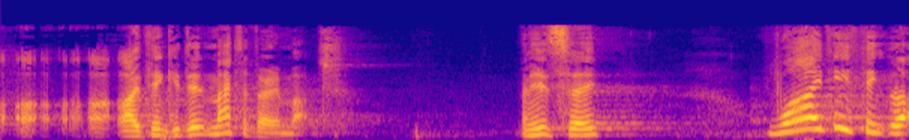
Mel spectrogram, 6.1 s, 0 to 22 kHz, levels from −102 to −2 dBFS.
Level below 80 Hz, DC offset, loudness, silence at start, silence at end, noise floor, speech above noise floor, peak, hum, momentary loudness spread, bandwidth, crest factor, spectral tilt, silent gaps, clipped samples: -64 dBFS; under 0.1%; -18 LUFS; 0 s; 0 s; -67 dBFS; 50 dB; -2 dBFS; none; 19 LU; 10 kHz; 18 dB; -4 dB/octave; none; under 0.1%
